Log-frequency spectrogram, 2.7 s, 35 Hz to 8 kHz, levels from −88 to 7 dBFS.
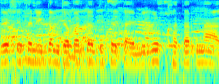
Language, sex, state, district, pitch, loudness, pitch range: Marathi, male, Maharashtra, Gondia, 150 Hz, -15 LUFS, 140-155 Hz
